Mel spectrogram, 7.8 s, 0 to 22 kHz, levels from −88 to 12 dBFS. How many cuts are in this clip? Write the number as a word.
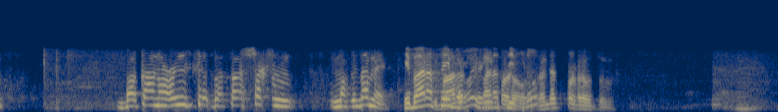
one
